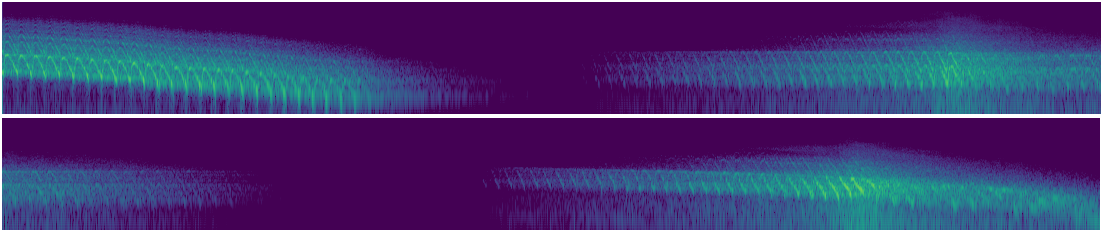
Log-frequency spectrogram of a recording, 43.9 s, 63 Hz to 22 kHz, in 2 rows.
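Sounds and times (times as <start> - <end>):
siren yelping: 16.6 - 24.1, 34.2 - 43.4.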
